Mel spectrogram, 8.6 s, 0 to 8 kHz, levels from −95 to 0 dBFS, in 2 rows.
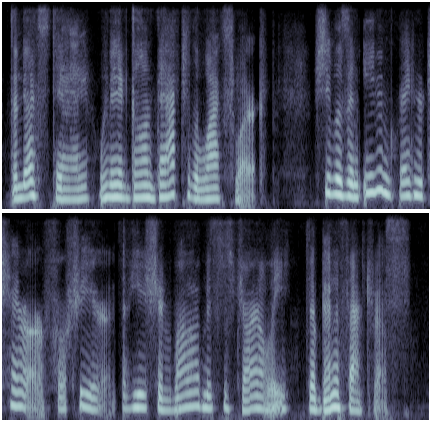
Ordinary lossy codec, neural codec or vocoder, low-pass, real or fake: Opus, 32 kbps; codec, 16 kHz in and 24 kHz out, 0.6 kbps, FireRedTTS-2 codec; 7.2 kHz; fake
